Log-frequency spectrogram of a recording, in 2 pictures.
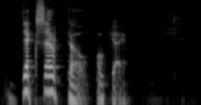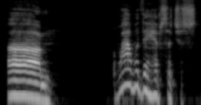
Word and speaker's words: Dexerto: How do you say, is it Dirkstro? Dexerto. Dexerto.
